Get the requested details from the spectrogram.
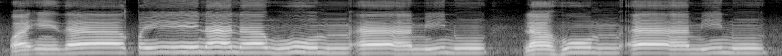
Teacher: mim mati bertemu dengan huruf hamzah. Jadi tuan-tuan, di sini kita kena baca dengan jelas dan terang.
